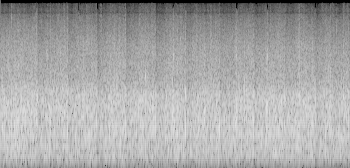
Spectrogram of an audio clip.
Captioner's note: cheering & Applause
